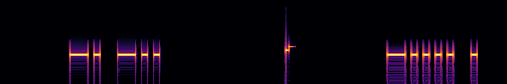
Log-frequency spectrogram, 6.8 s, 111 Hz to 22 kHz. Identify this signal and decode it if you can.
Morse code, heard as a keyed tone, about 15 wpm, 700 Hz. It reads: ND 6E
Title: All Cut Numbers - 2-Digit 15wpm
